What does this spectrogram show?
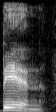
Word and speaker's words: been: finally we'll look at bin note the pronunciation difference between being and Bin which rhymes with win and pin repeat after me being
